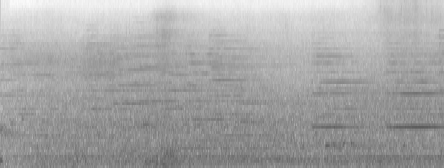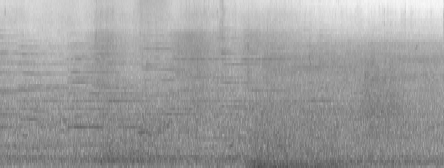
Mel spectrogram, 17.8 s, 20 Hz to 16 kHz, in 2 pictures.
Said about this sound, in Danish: vi lige hørt kirkens helt unikke klokkespil kl. 12.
